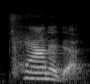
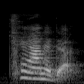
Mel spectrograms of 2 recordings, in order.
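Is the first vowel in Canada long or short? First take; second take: long; long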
